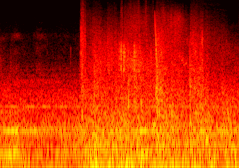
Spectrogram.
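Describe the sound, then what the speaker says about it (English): A Caracal ship is destroyed in the EVE Echoes space game: a deep boom erupts partway through, followed by a crackling, rumbling burst that stays loud to the end. "And the Carcal sniper has been destroyed as well."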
